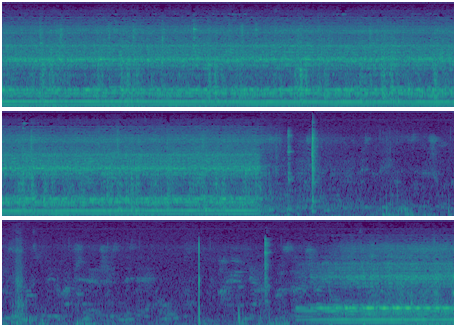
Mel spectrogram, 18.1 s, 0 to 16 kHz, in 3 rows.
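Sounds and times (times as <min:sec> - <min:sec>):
washing machine motor hum: 0:00.0 - 0:11.3, 0:15.6 - 0:18.0.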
